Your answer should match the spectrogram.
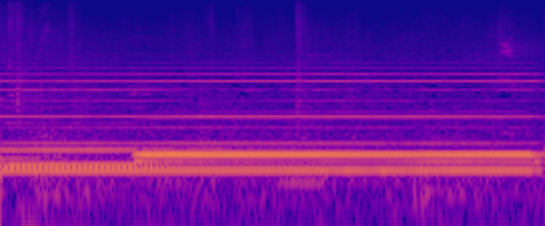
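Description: Church organ holding long sustained chords, changing chord about a second in.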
